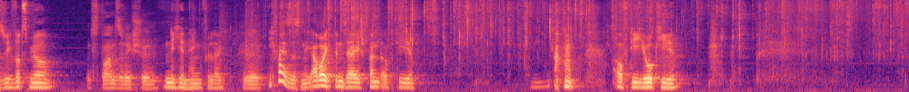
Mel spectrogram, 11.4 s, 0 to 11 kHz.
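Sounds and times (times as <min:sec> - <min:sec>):
speech: 0:00.0 - 0:05.4, 0:06.6 - 0:08.6
plastic snack wrapper crinkling while torn open and handled: 0:02.8 - 0:11.3
laughter: 0:06.8 - 0:07.3.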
